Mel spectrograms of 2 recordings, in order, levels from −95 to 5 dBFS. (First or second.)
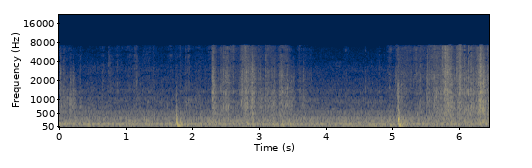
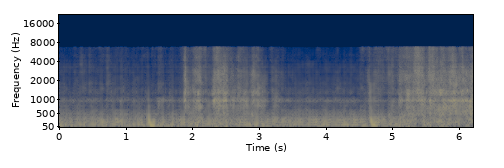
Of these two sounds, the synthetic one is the second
